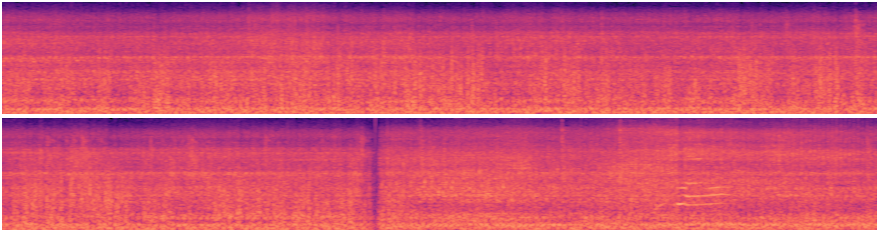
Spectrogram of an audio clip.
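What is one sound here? Wind roars steadily outdoors.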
